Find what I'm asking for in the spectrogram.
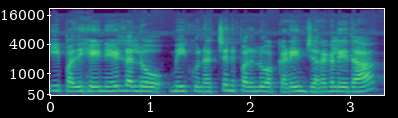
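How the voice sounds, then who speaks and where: Woman reading a stern male prosecutor in a court scene, flat even voice, pointed and sarcastic. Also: mid-range voice, moderate pace, lightly acted. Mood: probing. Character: stern male public prosecutor, sharp and probing.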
